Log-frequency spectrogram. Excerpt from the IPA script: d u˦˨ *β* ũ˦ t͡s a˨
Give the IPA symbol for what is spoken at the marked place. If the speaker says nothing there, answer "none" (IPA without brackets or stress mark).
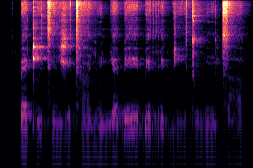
β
